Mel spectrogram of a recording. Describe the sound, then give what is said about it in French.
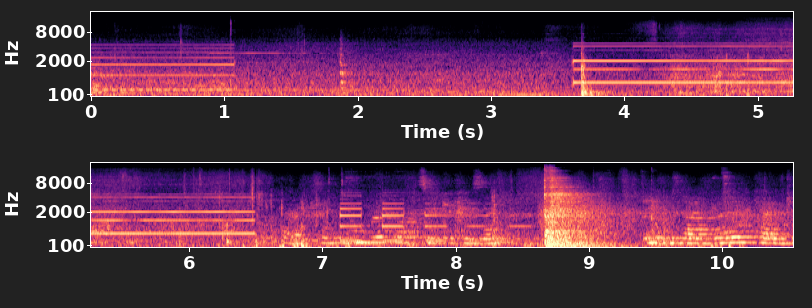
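After a steady electronic buzzing tone, staff open the entrance door to a consumption room with a thump, followed by another clunk and busy murmuring voices. “Donc on reconnaît les gens et à ce moment-là, ben, on ouvre la porte sans aucun problème.”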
